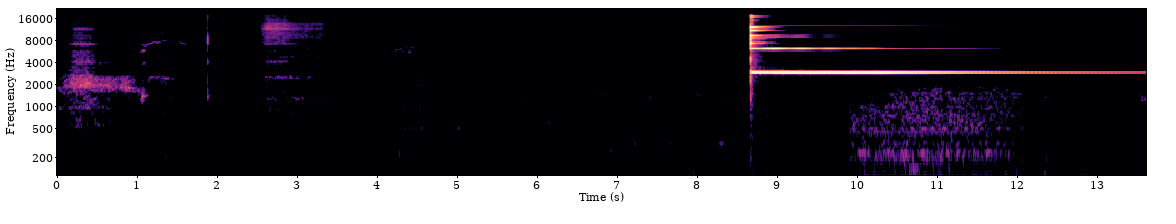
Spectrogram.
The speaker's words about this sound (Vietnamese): mọi người một tiếng chuông vào lúc này đây thôi và mình sẽ ừ. không nói điều gì cả mà sẽ nói qua cái tiếng chuông này và khi tiếng chuông xong cũng là sẽ cái điểm kết thúc ngày hôm nay của không gian của chúng ta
